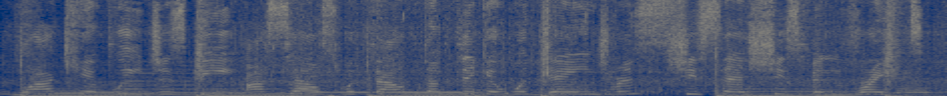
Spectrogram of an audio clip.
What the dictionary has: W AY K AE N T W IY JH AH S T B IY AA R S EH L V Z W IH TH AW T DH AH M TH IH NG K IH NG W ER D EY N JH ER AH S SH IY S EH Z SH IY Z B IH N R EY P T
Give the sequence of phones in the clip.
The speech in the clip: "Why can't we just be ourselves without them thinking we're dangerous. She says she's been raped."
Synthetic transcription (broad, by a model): W AY K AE N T W IY JH AH S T B IY AA R S EH L V Z W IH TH AW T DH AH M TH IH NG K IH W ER D EY N JH ER AH S SH IY S EH Z SH IY Z B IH N R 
